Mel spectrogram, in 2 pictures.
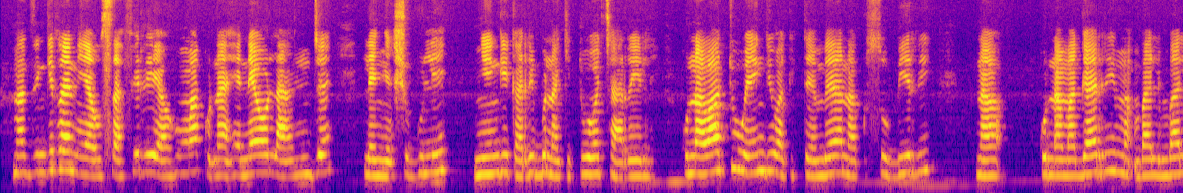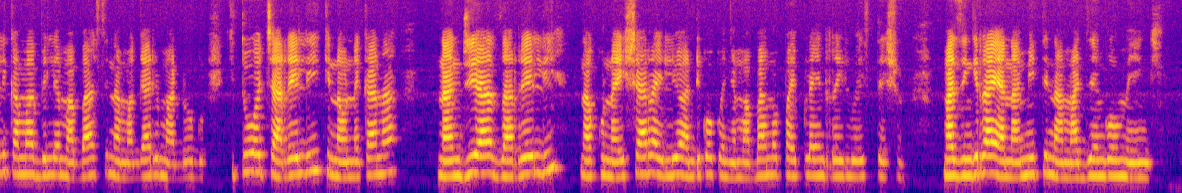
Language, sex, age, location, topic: Swahili, female, 25-35, Nairobi, government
